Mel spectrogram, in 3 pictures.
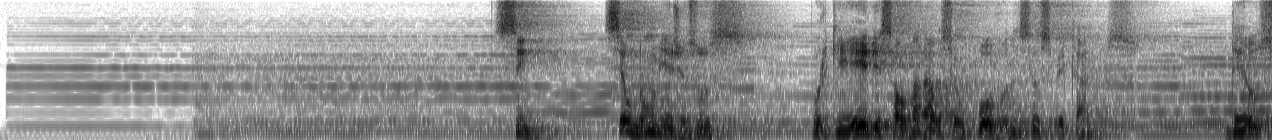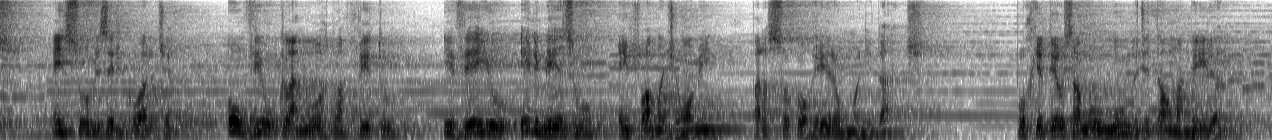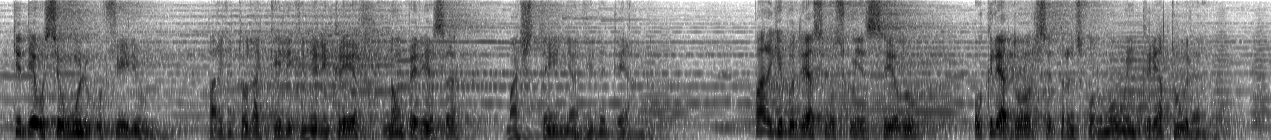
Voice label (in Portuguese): Narração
